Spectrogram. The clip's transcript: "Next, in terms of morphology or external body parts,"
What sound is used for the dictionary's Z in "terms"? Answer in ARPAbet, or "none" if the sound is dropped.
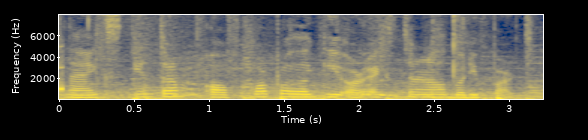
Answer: none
